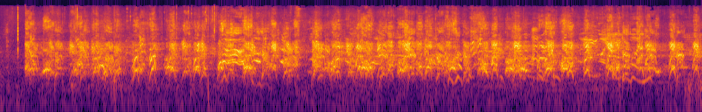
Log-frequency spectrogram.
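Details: Belgian Malinois on the attack in guard and protection training, STRAZH service dog centre, Odesa, Ukraine: fierce, continuous volleys of loud barks with almost no pause, a voice faintly audible underneath.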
